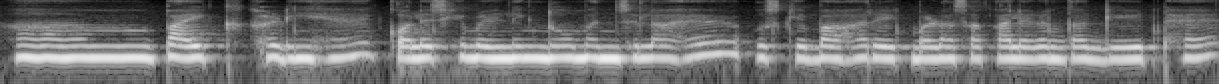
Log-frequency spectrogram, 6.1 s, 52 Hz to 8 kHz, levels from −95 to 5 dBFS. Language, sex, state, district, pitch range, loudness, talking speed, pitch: Hindi, female, Rajasthan, Jaipur, 245-255 Hz, -13 LUFS, 185 wpm, 250 Hz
